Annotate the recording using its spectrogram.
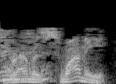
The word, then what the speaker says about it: Ramaswamy: and Jennifer was telling me, no, no, it's this way. It's Ramaswamy.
